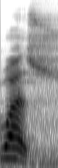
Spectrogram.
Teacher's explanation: واو صاد زبر وس، صاد is exactly like سین، لیکن اس کو ہم پر کر کے پڑھتے ہیں، موٹا کر کے ہیوی بناتے ہیں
